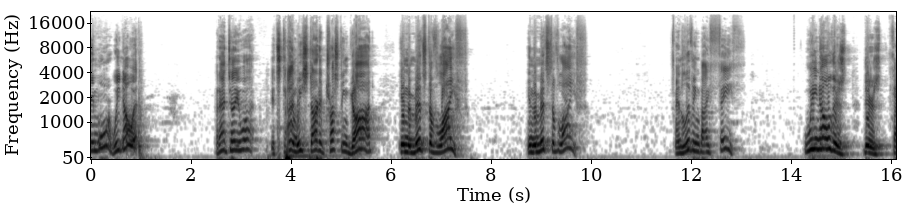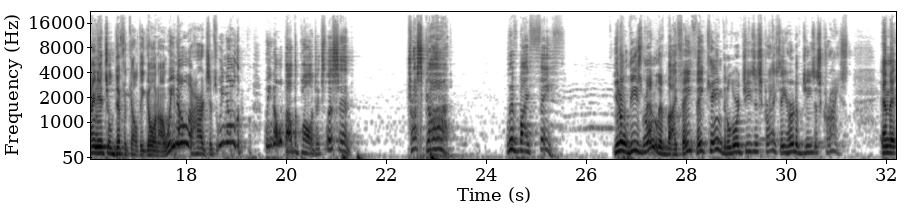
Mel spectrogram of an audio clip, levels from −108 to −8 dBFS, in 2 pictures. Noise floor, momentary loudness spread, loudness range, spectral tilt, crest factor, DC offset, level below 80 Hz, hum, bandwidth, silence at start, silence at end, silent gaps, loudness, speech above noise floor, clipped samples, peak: -69 dBFS; 15 LU; 8 LU; -5 dB/octave; 14 dB; under 0.1%; -32 dBFS; none; 17.5 kHz; 0 s; 0 s; none; -17 LUFS; 53 dB; under 0.1%; -2 dBFS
